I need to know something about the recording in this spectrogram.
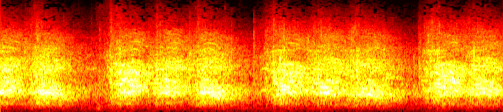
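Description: A large crowd chants loudly in rhythmic bursts outdoors.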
